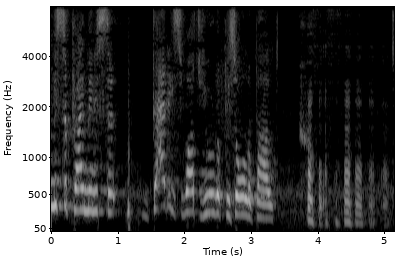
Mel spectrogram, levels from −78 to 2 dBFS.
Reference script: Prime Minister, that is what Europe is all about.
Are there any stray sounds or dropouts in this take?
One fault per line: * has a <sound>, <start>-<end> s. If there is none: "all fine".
* has a whoosh, 1.1-1.2 s
* has a laugh, 3.7-5.1 s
